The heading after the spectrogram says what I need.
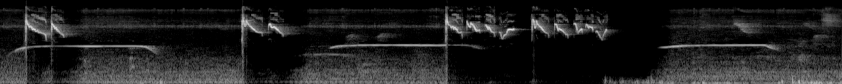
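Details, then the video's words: Two weeks after being chosen from a crowded dealer's cage, a caged white-eye sings freely: fast clusters of piercing, downward-sweeping chirps alternating with long, even mid-pitched tones, over a low steady background hum. "Pleci Ombyokan 2 Minggu Gacor"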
